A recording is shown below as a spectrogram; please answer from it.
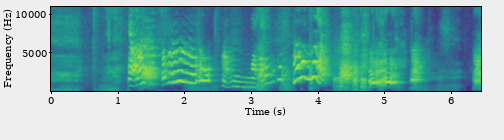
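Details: Shiba Inu puppies in a puppy room, filmed on 1 September: a lively burst of high, bending yelps and squeals overlapping one another, with short growly bursts at the start and a few sharp yips near the end.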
